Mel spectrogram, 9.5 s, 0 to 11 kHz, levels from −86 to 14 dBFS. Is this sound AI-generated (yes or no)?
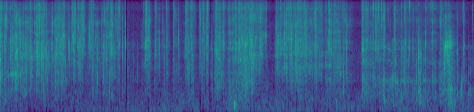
yes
